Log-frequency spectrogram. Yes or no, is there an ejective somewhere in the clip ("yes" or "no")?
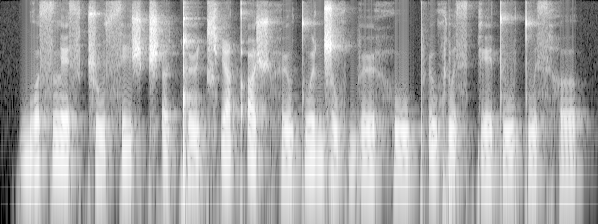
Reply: yes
